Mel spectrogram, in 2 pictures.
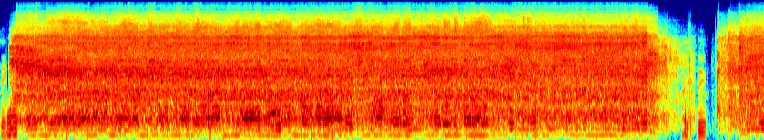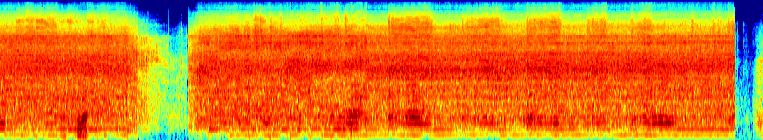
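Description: A power grinder works a metal golf club shaft being made into a snake hook, running as a loud continuous whine that drops out briefly twice before resuming.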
